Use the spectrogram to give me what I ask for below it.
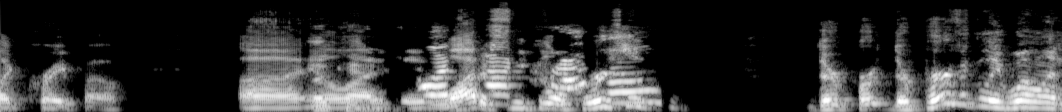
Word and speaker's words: Crapo: uh Mike Uh crap so how do you pronounce his last name or we we call it crapo uh they're they're perfectly willing to call him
